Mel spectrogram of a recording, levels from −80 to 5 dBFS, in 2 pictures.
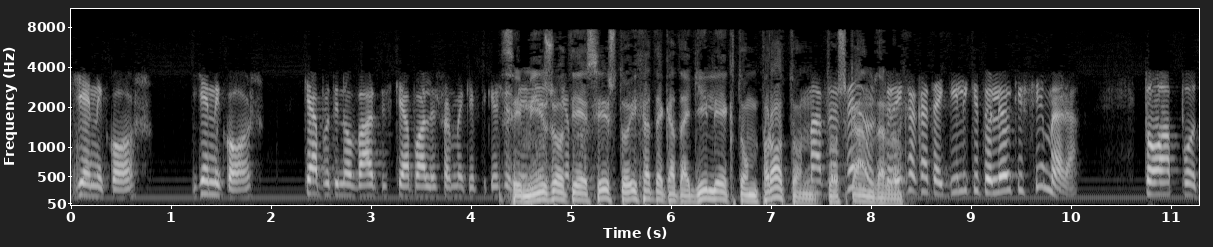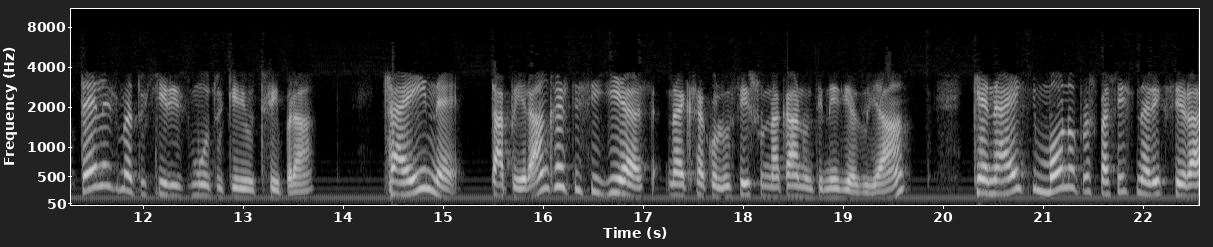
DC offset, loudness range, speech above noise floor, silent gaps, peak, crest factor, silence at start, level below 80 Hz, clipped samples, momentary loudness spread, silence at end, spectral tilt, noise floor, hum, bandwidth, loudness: under 0.1%; 4 LU; 31 dB; none; -6 dBFS; 14 dB; 0 s; -46 dBFS; under 0.1%; 8 LU; 0 s; -6 dB/octave; -51 dBFS; 50 Hz at -50 dBFS; 8 kHz; -20 LUFS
